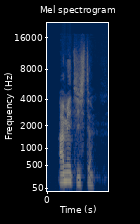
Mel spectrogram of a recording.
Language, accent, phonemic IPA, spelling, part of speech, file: French, France, /a.me.tist/, améthyste, noun, LL-Q150 (fra)-améthyste.wav
- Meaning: amethyst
